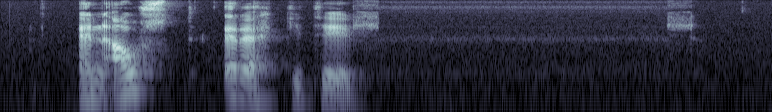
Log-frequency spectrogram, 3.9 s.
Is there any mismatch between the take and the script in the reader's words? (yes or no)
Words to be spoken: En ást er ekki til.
no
